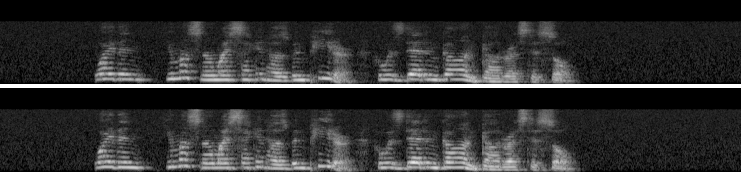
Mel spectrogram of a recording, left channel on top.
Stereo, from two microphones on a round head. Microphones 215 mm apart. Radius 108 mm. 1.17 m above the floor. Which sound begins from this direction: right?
A man speaking, at 0.9 s.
